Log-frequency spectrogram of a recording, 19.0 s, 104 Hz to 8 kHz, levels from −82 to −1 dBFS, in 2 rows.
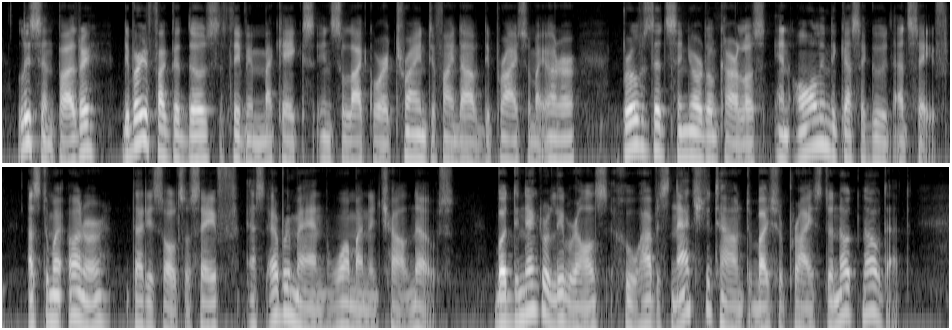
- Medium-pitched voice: No, low, 105 Hz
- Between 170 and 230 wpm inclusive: Yes, fast, 205 wpm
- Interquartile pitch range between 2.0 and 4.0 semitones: No, average, 4.9 semitones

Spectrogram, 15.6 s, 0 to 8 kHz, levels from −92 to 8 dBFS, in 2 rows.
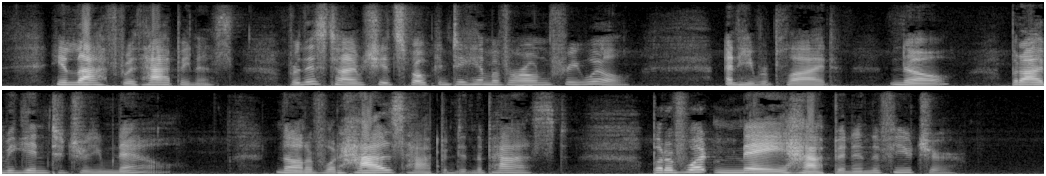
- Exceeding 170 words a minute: No, average, 165 wpm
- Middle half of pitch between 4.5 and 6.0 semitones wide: No, average, 3.4 semitones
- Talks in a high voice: No, medium, 175 Hz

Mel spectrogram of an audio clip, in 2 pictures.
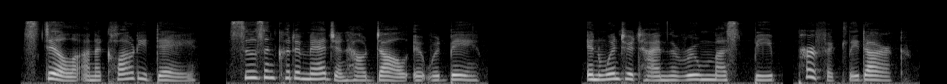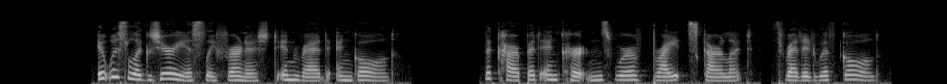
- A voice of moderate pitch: No, high, 200 Hz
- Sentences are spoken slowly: Yes, slow, 130 wpm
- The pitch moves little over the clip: No, average, 3.1 semitones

